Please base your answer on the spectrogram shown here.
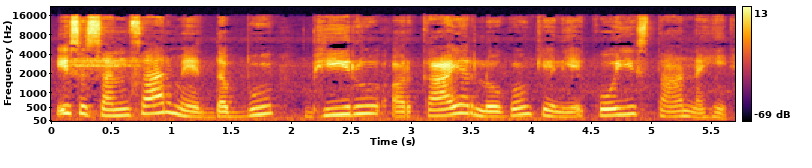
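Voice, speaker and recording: A woman's voice: medium pitch, lively intonation, slow pace, slight background noise. A woman reading as a stern male employer. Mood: lecturing. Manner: sharp, lecturing, stern. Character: stern adult male employer scolding governess.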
